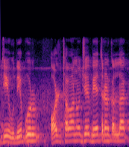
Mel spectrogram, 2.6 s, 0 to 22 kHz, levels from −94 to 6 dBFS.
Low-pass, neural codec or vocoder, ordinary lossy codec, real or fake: none; none; none; real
